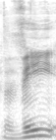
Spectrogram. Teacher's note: it's also the voiced version of the f sound we saw at the start so for this one again we're · put our top teeth on the bottom lip and then blow but this time your vocal cords need to vibrate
